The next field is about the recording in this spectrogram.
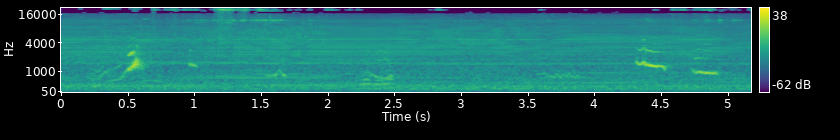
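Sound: dog whimpering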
